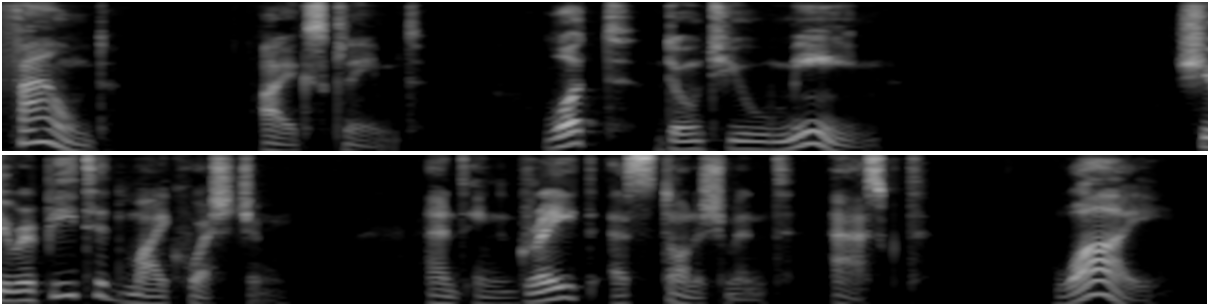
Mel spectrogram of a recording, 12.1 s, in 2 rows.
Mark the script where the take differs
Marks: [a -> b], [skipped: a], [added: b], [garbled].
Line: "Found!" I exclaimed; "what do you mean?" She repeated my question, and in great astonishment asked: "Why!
"Found!" I exclaimed; "what [do -> don't] you mean?" She repeated my question, and in great astonishment asked: "Why!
